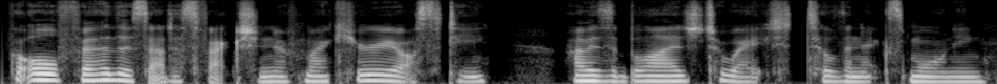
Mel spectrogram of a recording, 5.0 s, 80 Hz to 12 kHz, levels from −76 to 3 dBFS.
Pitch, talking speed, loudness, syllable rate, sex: 170 Hz, 195 wpm, -18 LUFS, 5.8 syllables/s, female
